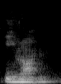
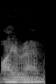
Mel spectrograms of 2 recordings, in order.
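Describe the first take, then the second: First: The first vowel is an 'ee' sound. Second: The first vowel is not an 'ee' sound. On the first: The speaker calls it right. "It's Iran" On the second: The speaker calls it wrong. "which is not correct"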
